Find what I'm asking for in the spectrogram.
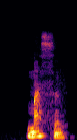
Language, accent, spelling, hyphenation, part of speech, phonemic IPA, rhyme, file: Portuguese, Brazil, maçã, ma‧çã, noun, /maˈsɐ̃/, -ɐ̃, Pt-br-maçã.ogg
- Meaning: apple (fruit)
